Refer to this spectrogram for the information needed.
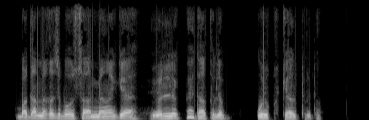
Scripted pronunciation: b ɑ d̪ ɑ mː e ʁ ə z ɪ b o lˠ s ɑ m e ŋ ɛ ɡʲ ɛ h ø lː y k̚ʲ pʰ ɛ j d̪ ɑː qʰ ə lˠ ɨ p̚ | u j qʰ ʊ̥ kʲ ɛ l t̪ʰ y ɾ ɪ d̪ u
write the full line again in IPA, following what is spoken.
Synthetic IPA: b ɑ d̪ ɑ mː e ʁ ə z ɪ b o lˠ s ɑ m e ŋ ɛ ɡʲ ɛ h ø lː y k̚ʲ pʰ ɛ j d̪ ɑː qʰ ə lˠ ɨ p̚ | u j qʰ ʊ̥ kʲ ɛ l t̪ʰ y ɾ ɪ d̪ u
